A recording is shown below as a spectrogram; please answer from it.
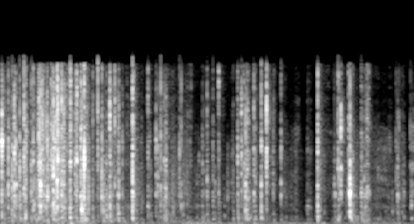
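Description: Packaging of a pack of felt stickers crinkling and rustling in the hands as it is opened, in irregular bursts of crackle, busiest in the first second or so and again past the middle.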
